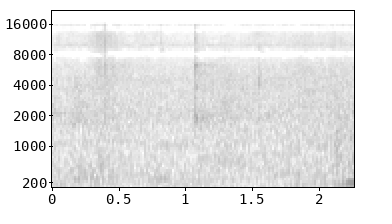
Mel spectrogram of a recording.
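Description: Faint murmur of people's voices in the background, with two light clicks, about half a second and a second in.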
